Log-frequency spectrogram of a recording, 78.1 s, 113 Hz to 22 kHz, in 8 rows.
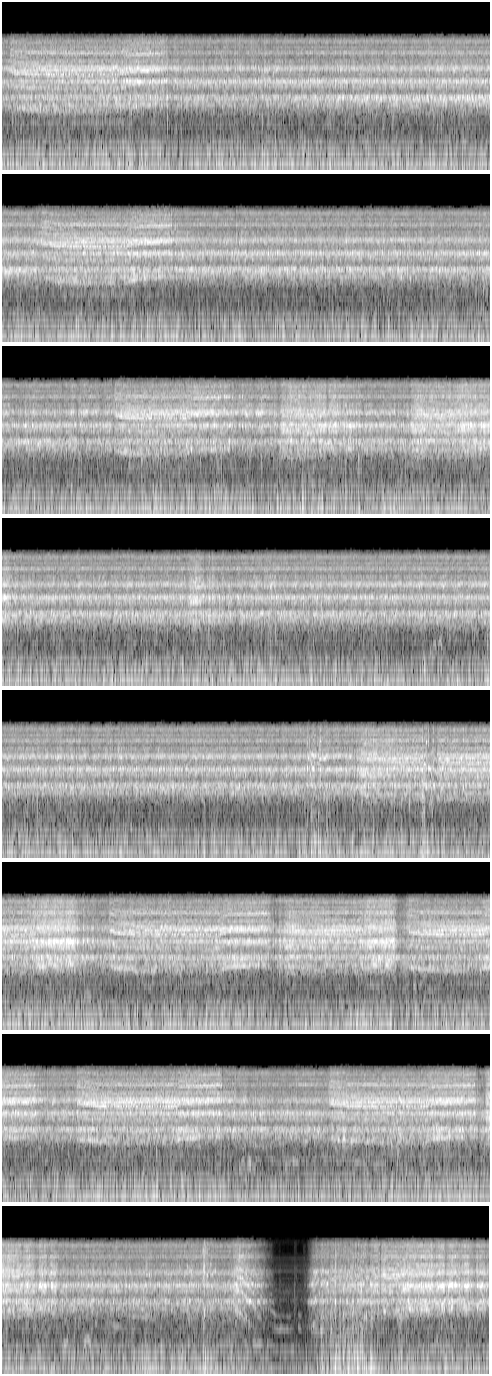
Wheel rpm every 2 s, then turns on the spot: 210, 230, 230, 230, 230, 220, 220, 230, 230, 230, 230, 220, 230, 230, 220, 230, 230, 230, 230, 230, 230, 230, 230, 220, 220, 220, 220, 220, 220, 230, 220, 230, 230, 220, 230, 230, 130, 130, 230.
none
